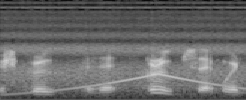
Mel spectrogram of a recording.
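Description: An added outro sound clip: a string of short, pitched, voice-like calls, with a single tone under them that slides up to a peak about one and a half seconds in and then slides back down.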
